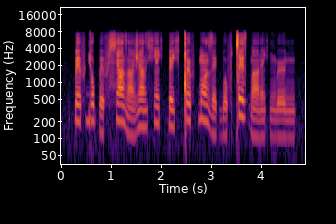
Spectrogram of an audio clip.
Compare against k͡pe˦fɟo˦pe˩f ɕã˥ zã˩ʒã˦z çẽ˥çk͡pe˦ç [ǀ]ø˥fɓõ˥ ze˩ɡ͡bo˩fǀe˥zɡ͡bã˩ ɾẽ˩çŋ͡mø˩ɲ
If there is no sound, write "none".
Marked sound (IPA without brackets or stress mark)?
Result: ǃ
